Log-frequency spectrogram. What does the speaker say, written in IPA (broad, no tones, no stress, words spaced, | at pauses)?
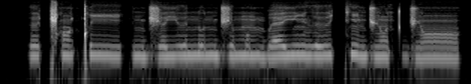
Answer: ɘǁɔ̃ǃi | nd͡ʒɘjɨ nund͡ʒɨmõmbɛ jĩðɨ cĩd͡ʒõt d͡ʒɔ̃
